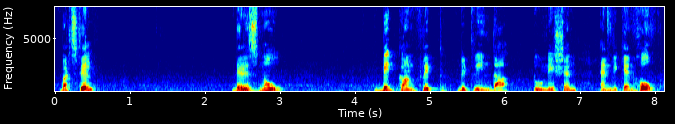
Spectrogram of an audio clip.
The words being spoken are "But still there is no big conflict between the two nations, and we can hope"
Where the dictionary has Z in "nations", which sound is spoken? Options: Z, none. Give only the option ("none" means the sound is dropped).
none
